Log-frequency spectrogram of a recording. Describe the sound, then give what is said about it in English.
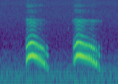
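A human voice imitates a pigeon's cooing with two drawn-out, hooting coos about a second apart. Each coo is a smooth, medium-pitched tone that sags slightly in pitch, heard alone over a faint low hum. “However, when I first made this noise, my brain told me it was a pigeon, and who am I to argue with that organ? So the quote pigeon is,”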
